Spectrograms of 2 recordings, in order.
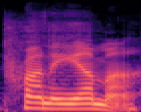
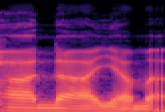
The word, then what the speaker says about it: pranayama: So you see the line over the A? That means it's long. So a rather than uh Okay.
